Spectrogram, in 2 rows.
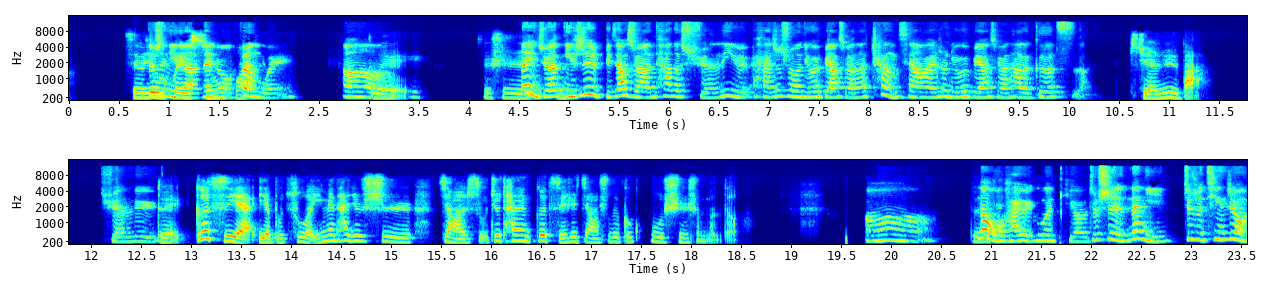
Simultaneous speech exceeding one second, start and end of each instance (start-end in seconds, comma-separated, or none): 0.8-2.0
